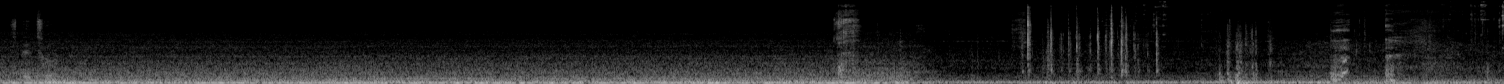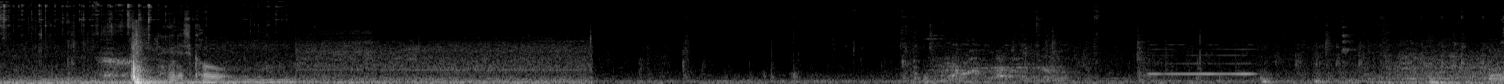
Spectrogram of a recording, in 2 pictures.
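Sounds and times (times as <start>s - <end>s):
road rumble inside moving car: 0.0s - 21.0s
sharp clicks and light rattles: 9.8s - 12.8s.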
